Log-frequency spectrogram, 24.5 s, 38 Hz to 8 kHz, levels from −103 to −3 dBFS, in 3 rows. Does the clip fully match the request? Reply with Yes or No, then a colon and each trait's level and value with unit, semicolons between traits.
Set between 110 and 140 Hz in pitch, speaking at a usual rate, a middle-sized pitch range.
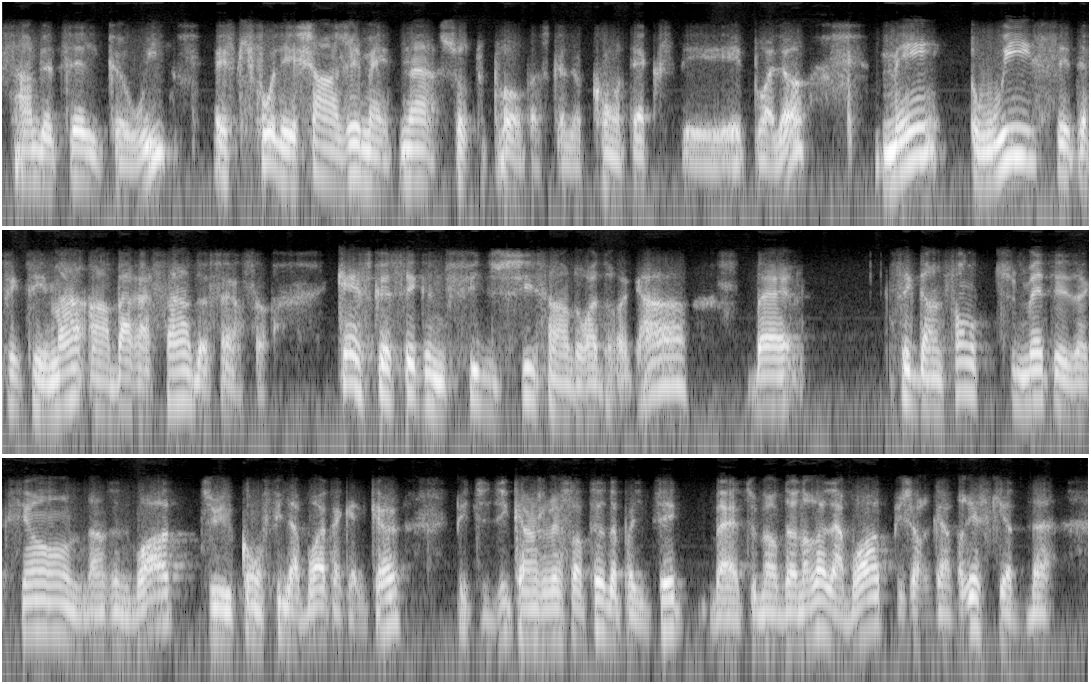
No: low, 135 Hz; average, 190 wpm; wide, 7.0 semitones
